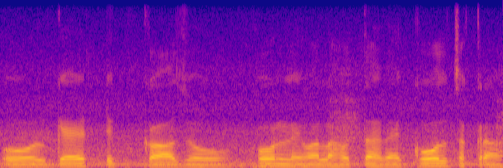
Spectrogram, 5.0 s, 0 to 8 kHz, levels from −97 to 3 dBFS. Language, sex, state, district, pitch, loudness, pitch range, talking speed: Hindi, male, Haryana, Charkhi Dadri, 105 Hz, -17 LUFS, 100-110 Hz, 120 wpm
